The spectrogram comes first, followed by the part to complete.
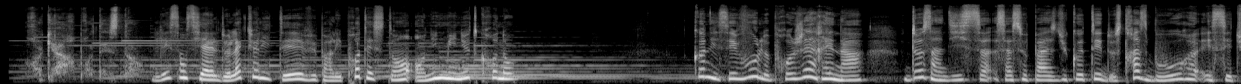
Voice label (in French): Spot radio; Regards protestants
